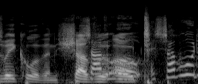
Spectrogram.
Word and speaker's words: Shavuot: Shavuot is hard for me because you have to go hard on the ah. Shavuot. Like you have to know going in that that's where you're emphasizing.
